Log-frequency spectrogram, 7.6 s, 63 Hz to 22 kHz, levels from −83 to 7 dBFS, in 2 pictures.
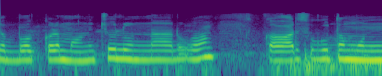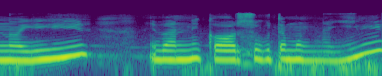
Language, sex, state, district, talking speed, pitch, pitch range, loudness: Telugu, female, Andhra Pradesh, Chittoor, 70 wpm, 225 Hz, 220-245 Hz, -13 LUFS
